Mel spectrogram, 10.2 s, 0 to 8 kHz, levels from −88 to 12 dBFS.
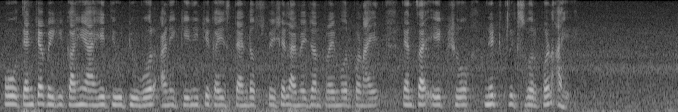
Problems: constant background noise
